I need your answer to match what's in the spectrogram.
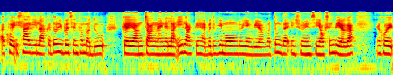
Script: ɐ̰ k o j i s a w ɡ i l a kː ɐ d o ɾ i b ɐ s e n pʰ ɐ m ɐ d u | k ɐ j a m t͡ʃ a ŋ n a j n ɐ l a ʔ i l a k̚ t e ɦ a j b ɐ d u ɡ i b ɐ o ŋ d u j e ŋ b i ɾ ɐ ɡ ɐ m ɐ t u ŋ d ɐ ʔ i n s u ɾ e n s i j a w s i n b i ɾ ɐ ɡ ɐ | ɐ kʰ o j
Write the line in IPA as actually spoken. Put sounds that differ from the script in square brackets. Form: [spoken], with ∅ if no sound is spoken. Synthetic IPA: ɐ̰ [kʰ] o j i s a [∅] ɡ i l a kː ɐ d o ɾ i b ɐ s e n pʰ ɐ m ɐ d u | k ɐ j a m t͡ʃ a ŋ n a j n ɐ l a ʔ i l a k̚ t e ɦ a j b ɐ d u ɡ i [m] ɐ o ŋ d u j e ŋ b i ɾ ɐ [b] ɐ m ɐ t u ŋ d ɐ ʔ i n s u ɾ e n s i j a w s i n b i ɾ ɐ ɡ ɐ | ɐ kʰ o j

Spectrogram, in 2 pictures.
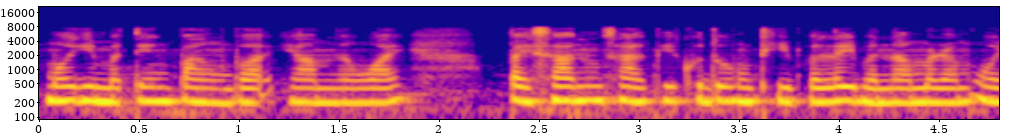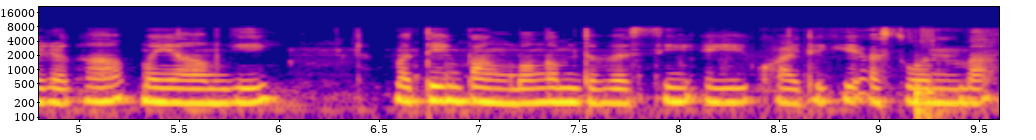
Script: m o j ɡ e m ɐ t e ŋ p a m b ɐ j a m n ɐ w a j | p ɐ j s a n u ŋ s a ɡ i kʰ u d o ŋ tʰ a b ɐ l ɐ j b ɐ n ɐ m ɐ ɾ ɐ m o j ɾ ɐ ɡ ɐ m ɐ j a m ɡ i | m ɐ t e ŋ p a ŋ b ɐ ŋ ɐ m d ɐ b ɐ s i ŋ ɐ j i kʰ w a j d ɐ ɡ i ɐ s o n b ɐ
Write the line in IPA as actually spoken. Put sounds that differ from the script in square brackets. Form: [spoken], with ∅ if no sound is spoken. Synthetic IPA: m o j ɡ [i] m ɐ t e ŋ p a [ŋ] b ɐ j a m n ɐ w a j | p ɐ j s a n u ŋ s a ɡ i kʰ u d o ŋ tʰ [i] b ɐ l ɐ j b ɐ n ɐ m ɐ ɾ ɐ m o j ɾ ɐ ɡ ɐ m ɐ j a m ɡ i | m ɐ t e ŋ p a ŋ b ɐ ŋ ɐ m d ɐ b ɐ s i ŋ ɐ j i kʰ w a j d ɐ ɡ i ɐ s o n b ɐ

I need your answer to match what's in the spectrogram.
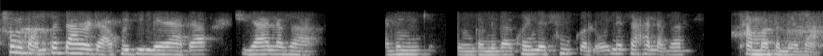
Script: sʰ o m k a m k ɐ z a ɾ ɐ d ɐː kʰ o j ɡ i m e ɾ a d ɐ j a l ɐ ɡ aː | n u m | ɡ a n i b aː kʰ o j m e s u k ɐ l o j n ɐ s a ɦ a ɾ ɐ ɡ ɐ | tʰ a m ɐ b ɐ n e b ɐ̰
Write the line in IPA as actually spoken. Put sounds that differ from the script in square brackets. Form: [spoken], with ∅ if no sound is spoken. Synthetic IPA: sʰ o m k a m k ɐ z a ɾ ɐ d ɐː kʰ o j [d] i m e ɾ a d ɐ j a l ɐ ɡ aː | [d] u m | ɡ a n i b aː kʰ o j m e s u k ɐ l o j n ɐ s a ɦ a [l] ɐ ɡ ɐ | tʰ a m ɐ b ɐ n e b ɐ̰

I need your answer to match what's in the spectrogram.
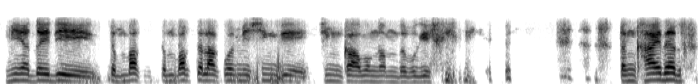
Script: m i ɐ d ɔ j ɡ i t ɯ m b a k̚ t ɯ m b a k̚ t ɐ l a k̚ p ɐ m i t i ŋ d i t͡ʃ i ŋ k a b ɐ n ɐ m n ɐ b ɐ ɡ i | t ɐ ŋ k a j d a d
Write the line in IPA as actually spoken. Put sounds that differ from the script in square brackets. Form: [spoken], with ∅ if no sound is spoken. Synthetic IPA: m i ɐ d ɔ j [d] i t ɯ m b a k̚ t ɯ m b a k̚ t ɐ l a k̚ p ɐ m i [s] i ŋ d i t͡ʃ i ŋ k a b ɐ [ŋ] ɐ m [d] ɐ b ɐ ɡ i | t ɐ ŋ [kʰ] a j d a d

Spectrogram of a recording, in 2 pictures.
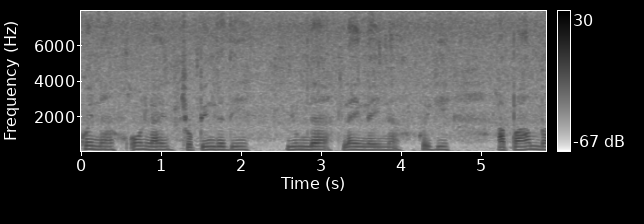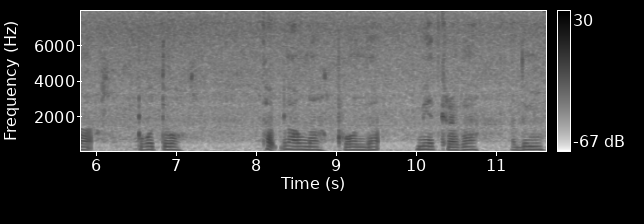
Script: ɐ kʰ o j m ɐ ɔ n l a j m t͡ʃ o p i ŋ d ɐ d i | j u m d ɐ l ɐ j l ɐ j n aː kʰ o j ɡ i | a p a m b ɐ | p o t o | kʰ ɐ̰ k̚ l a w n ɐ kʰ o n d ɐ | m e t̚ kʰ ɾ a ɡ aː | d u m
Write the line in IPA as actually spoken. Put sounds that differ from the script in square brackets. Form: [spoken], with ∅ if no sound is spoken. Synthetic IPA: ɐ kʰ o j [n] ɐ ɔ n l a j [n] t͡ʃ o p i ŋ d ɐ d i | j u m d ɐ l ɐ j l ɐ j n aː kʰ o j ɡ i | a p a m b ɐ | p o t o | [tʰ] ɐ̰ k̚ l a w n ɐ [pʰ] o n d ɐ | m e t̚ kʰ ɾ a ɡ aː | d u m

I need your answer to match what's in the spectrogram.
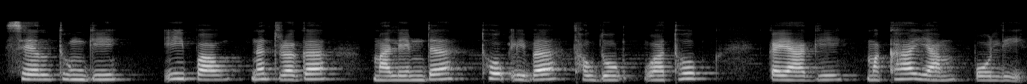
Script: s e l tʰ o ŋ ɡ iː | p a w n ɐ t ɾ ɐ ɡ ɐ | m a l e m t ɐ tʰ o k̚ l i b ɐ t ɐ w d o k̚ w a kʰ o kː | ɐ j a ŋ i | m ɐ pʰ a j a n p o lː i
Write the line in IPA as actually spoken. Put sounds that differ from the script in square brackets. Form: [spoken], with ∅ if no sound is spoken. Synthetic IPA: s e l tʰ [u] ŋ ɡ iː | p a w n ɐ t ɾ ɐ ɡ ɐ | m a l e m [d] ɐ tʰ o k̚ l i b ɐ [tʰ] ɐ w d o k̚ w a [tʰ] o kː | ɐ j a [ɡ] i | m ɐ [kʰ] a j a [m] p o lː i

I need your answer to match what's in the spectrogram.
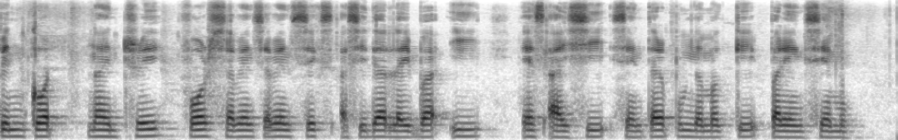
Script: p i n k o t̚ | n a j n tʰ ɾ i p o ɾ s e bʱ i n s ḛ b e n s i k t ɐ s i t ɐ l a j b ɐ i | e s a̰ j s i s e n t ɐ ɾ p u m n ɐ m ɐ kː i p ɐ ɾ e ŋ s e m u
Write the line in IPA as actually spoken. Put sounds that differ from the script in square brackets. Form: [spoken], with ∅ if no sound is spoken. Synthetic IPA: p i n k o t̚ | n a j n tʰ ɾ i [pʰ] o ɾ s e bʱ [e] n s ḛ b e n s i k [s] ɐ s i [d] ɐ l [ɐ] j b ɐ i | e s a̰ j s i s e n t ɐ ɾ p u m n ɐ m ɐ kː i p ɐ ɾ e ŋ s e m u

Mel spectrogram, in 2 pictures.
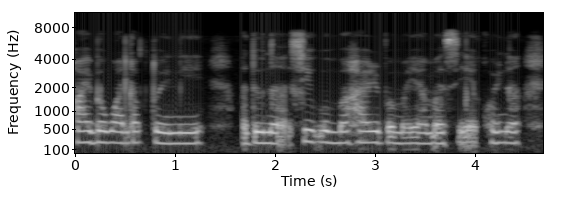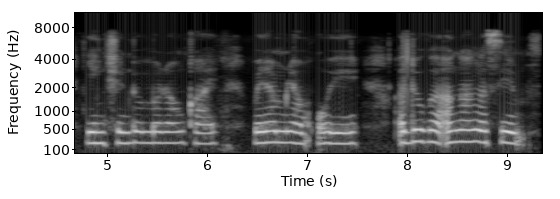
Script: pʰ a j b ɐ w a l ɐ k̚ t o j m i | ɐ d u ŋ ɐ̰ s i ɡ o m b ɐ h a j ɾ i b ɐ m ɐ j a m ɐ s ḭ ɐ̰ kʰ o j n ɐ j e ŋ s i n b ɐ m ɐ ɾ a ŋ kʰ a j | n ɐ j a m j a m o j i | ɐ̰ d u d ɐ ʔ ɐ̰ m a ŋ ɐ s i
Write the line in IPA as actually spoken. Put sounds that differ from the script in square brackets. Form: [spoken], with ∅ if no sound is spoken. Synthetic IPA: pʰ a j b ɐ w a l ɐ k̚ t o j [n] i | ɐ d u [n] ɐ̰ s i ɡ [u] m b ɐ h a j ɾ i b ɐ m ɐ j a m ɐ s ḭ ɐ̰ kʰ o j n ɐ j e ŋ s i n b ɐ m ɐ ɾ a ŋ kʰ a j | [m] ɐ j a m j a m o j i | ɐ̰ d u [ɡ] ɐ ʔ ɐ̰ [ŋ] a ŋ ɐ s i

